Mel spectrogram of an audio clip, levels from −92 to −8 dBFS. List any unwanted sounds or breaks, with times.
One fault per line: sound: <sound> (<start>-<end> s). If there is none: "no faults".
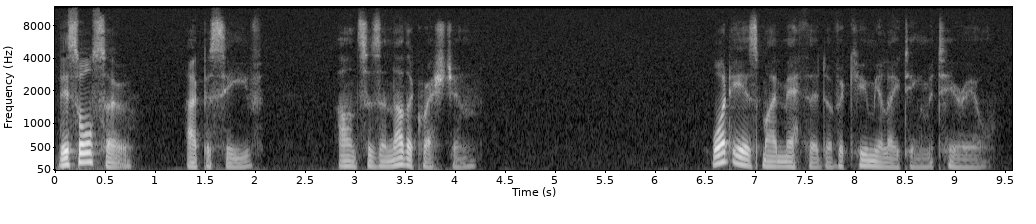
no faults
